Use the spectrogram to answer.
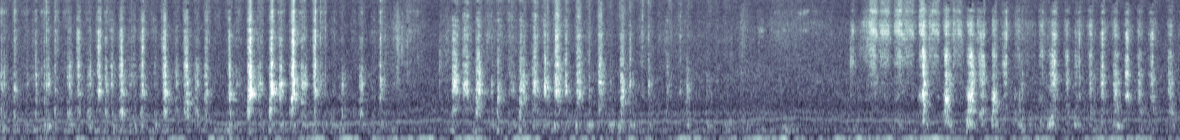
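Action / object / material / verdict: scrape / wax-coated paper scratch card and wooden stylus / coated paper / none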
